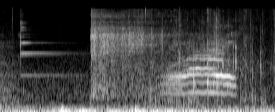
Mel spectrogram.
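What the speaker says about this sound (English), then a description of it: "Let me know if you heard the cat going meow like that." A faint cat meow rises near the end, preceded by a brief crash and rustling clatter, all quiet against a low background hum.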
